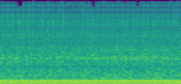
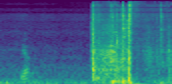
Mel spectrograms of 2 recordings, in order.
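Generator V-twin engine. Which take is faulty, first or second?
second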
